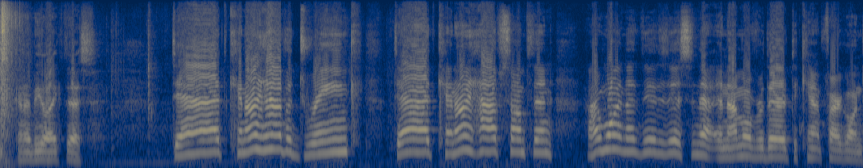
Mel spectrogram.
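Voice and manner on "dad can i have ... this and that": put-on very high, drawn-out, slow little-kid voice. Testing a screen door, pretending to be one of the kids: imitating a child asking dad. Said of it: "I'm gonna pretend I'm one of my kids".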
